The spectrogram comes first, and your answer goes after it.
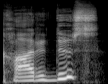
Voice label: "kardus", hemsedalsmaalet tale

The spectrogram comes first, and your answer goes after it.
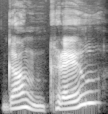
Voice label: "gangklæu", hemsedalsmaalet

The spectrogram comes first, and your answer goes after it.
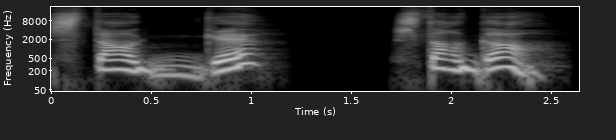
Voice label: "staggæ", hemsedalsmaalet

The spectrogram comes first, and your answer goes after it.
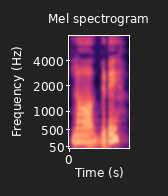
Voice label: "lagle", hemsedalsmaalet tale

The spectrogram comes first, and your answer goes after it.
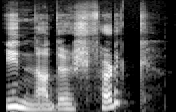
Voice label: "innadørsfølk", hemsedalsmaalet

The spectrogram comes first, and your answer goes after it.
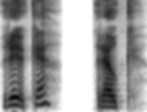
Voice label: "røkæ", hemsedalsmaalet, tale

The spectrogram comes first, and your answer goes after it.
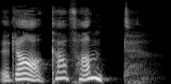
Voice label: "raka fant", Hemsedal

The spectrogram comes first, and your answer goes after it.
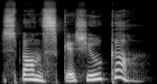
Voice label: "spanskæsjuka", hemsedalsmaalet

